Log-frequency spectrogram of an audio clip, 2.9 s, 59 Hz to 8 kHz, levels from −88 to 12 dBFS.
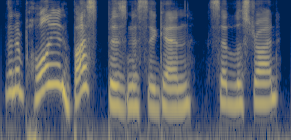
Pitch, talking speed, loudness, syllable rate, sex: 245 Hz, 165 wpm, -17 LUFS, 5.6 syllables/s, female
